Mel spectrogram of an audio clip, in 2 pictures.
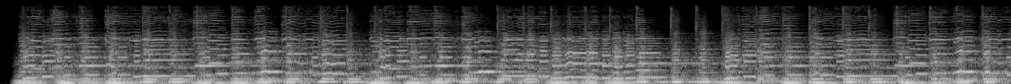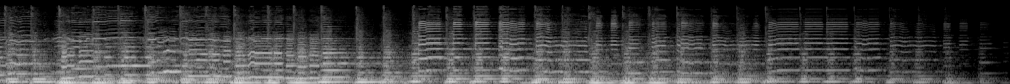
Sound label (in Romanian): Briul, Roumanie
